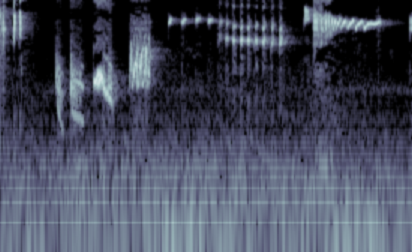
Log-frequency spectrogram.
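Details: Orange-headed thrush in varied full song for luring and training young thrushes: swooping slurred notes, then a fast run of thin, very high ticking notes and a sustained shrill trill.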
